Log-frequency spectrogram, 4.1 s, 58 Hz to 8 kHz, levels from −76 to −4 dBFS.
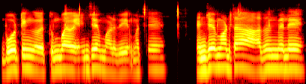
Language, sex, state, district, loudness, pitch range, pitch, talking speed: Kannada, male, Karnataka, Shimoga, -16 LUFS, 130-150 Hz, 140 Hz, 145 wpm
